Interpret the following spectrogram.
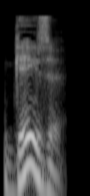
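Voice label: "gazer", British English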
